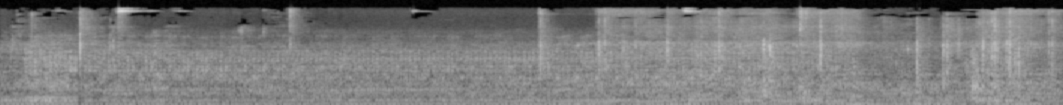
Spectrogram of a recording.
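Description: Diesel engine of a yellow boom-equipped heavy machine running steadily while the boom works in the trees, with scattered knocks and cracks over the engine hum.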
